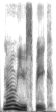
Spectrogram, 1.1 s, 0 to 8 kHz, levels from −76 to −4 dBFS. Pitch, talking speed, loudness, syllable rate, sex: 210 Hz, 165 wpm, -14 LUFS, 3.1 syllables/s, female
